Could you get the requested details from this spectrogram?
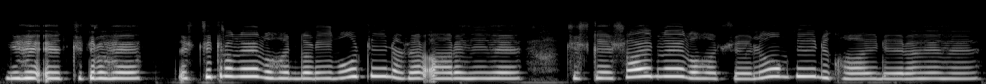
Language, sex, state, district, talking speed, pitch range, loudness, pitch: Hindi, female, Madhya Pradesh, Bhopal, 145 wpm, 275-335 Hz, -16 LUFS, 280 Hz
